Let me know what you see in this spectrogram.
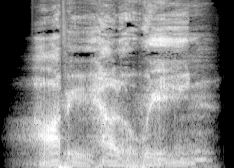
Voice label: horror voice happy halloween male creepy reversed reverb; zapsplat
